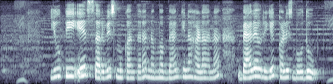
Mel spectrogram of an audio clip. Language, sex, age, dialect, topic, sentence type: Kannada, female, 25-30, Mysore Kannada, banking, statement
